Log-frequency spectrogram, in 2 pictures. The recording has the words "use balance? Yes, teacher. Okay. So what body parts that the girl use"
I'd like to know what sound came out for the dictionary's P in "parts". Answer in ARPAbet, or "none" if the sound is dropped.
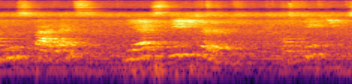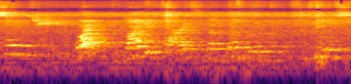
F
